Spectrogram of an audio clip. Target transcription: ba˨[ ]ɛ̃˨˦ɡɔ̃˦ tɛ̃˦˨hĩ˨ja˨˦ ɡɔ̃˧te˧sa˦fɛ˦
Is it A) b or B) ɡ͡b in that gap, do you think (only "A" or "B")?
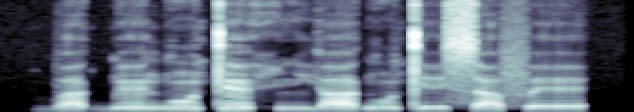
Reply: B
